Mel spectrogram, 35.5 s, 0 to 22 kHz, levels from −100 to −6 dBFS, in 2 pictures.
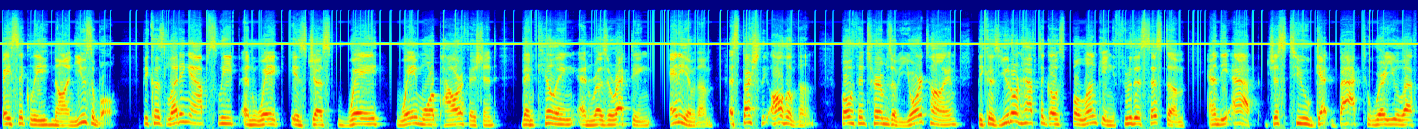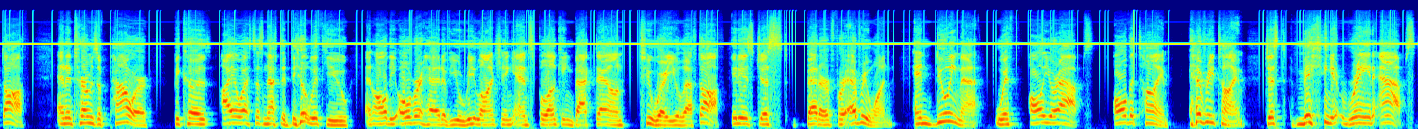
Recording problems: distortion; slight; 10 dB below the speech
high-pitched whine; loud; throughout; 5.5 kHz, 7 dB below the speech
crackle, like an old record; faint; 25 dB below the speech

